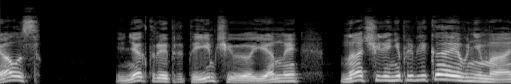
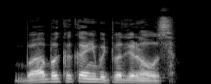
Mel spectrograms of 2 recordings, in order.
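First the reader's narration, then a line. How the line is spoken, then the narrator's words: Snorting grunt. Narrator (Russian): хмыкнул Гордей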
